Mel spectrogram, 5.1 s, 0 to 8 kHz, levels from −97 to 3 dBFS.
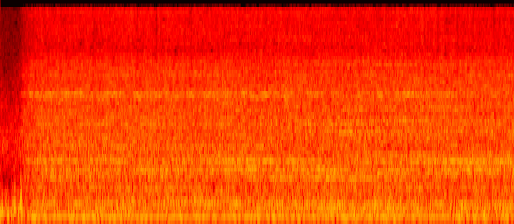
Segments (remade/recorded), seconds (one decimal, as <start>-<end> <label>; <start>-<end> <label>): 0.0-2.2 remade; 2.2-4.3 recorded; 4.3-5.1 remade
